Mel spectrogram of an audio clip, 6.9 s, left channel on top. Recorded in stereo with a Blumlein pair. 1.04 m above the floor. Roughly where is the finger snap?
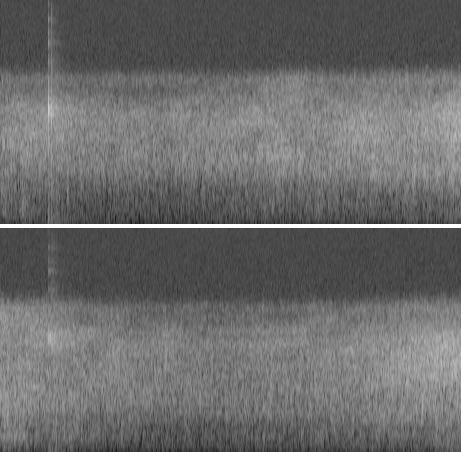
Ahead left.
